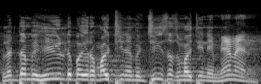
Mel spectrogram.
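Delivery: high-pitched, urgent prayer declaration; fervent prayer. Real, not acted. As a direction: pray it out high and call for amens. (ഉയർന്ന സ്വരത്തിൽ തീക്ഷ്ണമായ പ്രാർത്ഥന)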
